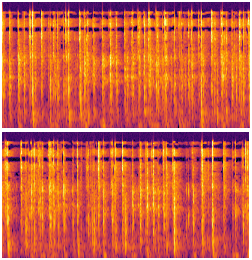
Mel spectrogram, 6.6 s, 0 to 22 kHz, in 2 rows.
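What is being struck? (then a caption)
Plastic mechanical keyboard with metal top plate. Fingertips of both hands type continuously on a SteelSeries Apex 7 TKL mechanical keyboard with red linear switches, plastic keycaps and a metal top plate. The result is a rapid, steady stream of crisp, bright plastic clacks, each dying away almost instantly, with a few louder key strikes standing out.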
